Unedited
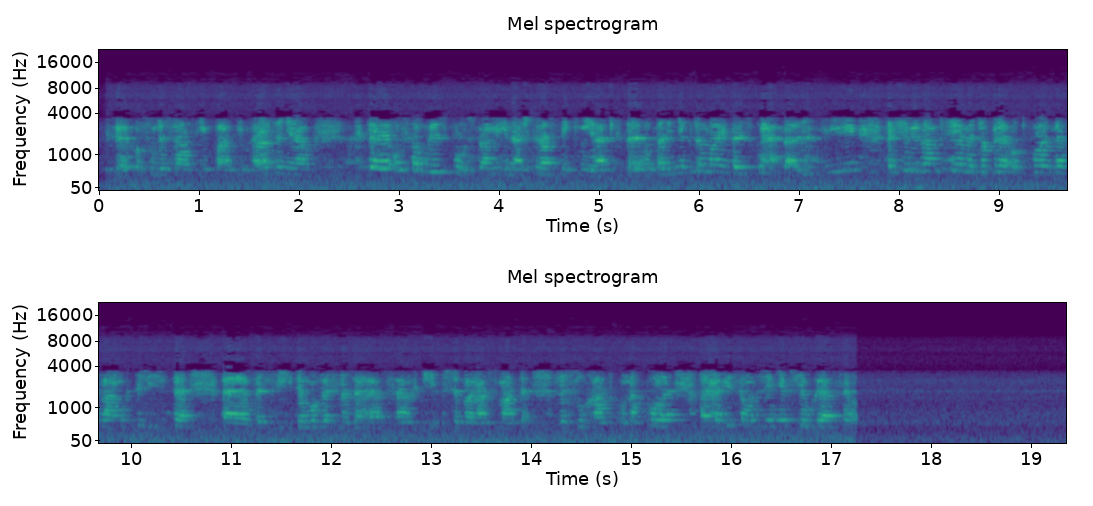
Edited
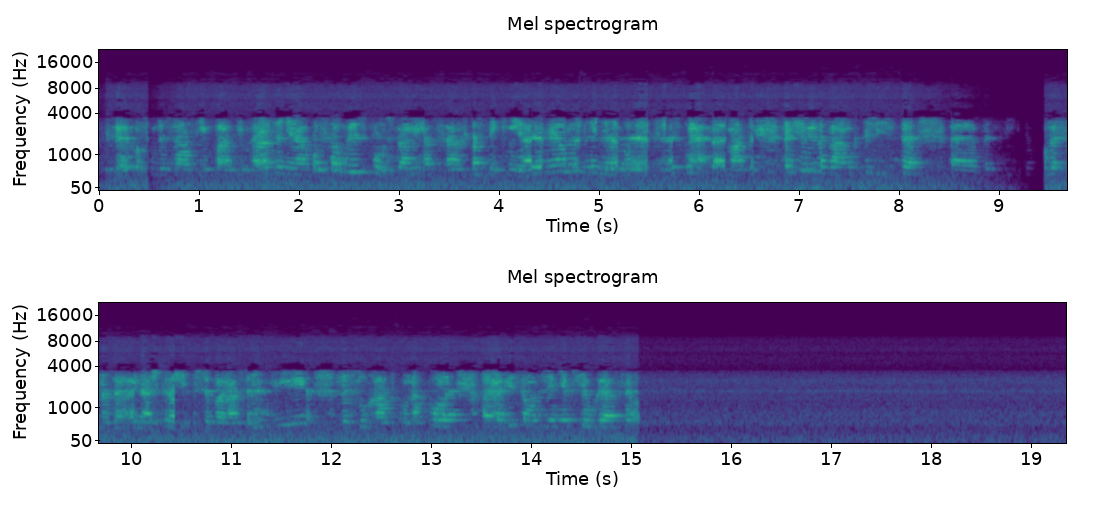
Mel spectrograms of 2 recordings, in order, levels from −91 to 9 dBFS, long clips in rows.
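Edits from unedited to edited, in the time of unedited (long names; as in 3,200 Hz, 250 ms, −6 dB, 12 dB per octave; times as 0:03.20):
0:00.50–0:00.91: fade in, from −17.5 dB
0:02.15–0:02.96: remove
0:04.07–0:04.47: swap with 0:12.44–0:12.93
0:05.05–0:06.46: reverse
0:06.99–0:07.58: swap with 0:13.66–0:13.94
0:08.26–0:09.63: remove
0:10.27–0:11.86: fade out and dull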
